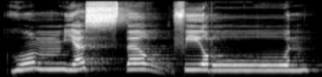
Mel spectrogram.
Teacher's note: Selanjutnya ada izhar syafawi. Sebab mim sukun menghadapi huruf selain mim dan ba yaitu huruf ya. Cara bacanya mim dibaca jelas. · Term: idhar syafawi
